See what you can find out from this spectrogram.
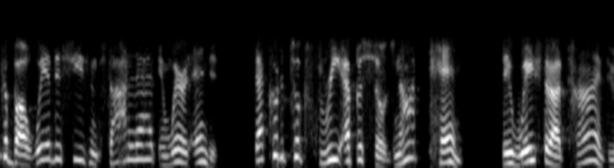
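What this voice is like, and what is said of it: New York-sounding accent, not Canadian. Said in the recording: “that was definitely not a Canadian accent ... that's not an Ottawa accent. But it actually sounds like you when you do like your New Yorker accent.”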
